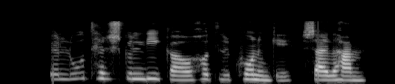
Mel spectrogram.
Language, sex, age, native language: Icelandic, other, 12, Icelandic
